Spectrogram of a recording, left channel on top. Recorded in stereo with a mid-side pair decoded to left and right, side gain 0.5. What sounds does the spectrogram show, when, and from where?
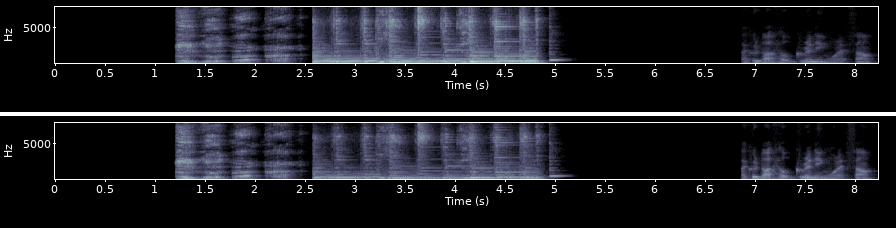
1.2 s laughter: 35° right, 1.2 m; by 2.5 s 15° left, 0.9 m
2.6 s a guitar: 60° left, 0.6 m
5.0 s a cowbell: 10° left, 0.8 m
6.9 s a man speaking: 60° right, 1.0 m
